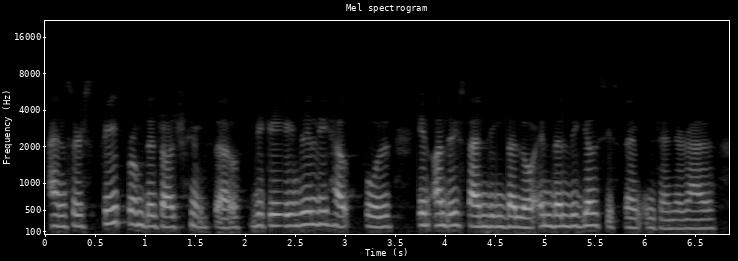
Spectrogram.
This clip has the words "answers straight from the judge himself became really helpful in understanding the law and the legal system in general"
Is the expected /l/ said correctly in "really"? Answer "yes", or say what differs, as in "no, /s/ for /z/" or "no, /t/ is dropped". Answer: yes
